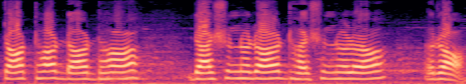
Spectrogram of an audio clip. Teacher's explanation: জিহ্বার সম্মুখ প্রান্ত বা জিহ্বার শিখর শক্ত তালুতে শ্বাসবায়ু নির্গমনে বাধা দেওয়ায় মূর্ধন্য ব্যঞ্জনধ্বনি উচ্চারিত হয়।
